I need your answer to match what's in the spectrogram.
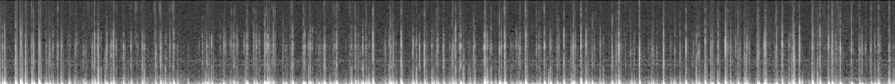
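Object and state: Foam baseball stress ball.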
